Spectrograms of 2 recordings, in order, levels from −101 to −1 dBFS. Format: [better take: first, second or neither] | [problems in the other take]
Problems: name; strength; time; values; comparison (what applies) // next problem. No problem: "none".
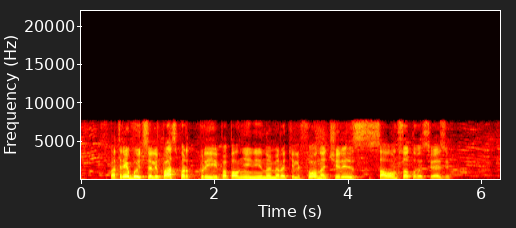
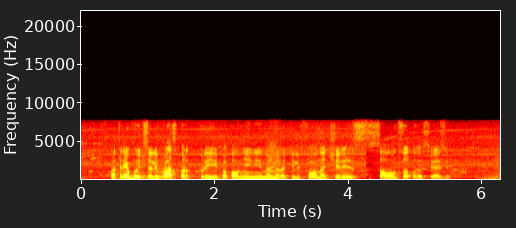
first | background sound (Domestic sounds, home sounds + Zipper (clothing)); 15 dB below the speech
